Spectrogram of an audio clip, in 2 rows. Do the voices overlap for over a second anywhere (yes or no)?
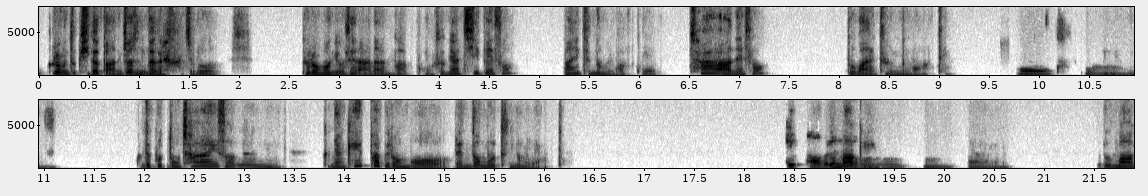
no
